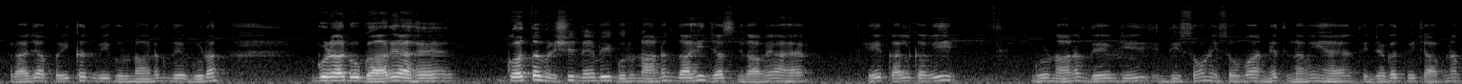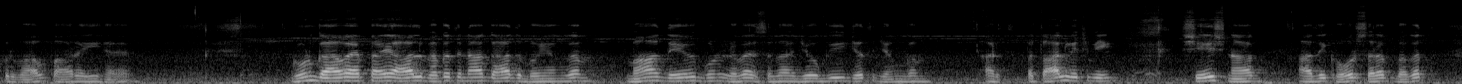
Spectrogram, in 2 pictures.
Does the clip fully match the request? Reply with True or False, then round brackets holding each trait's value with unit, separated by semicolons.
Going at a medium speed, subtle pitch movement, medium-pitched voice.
False (140 wpm; 3.5 semitones; 145 Hz)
